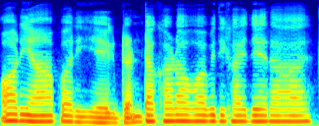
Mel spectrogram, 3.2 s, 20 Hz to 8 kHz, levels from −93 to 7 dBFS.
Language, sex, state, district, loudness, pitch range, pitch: Hindi, male, Jharkhand, Ranchi, -14 LUFS, 135-145 Hz, 140 Hz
